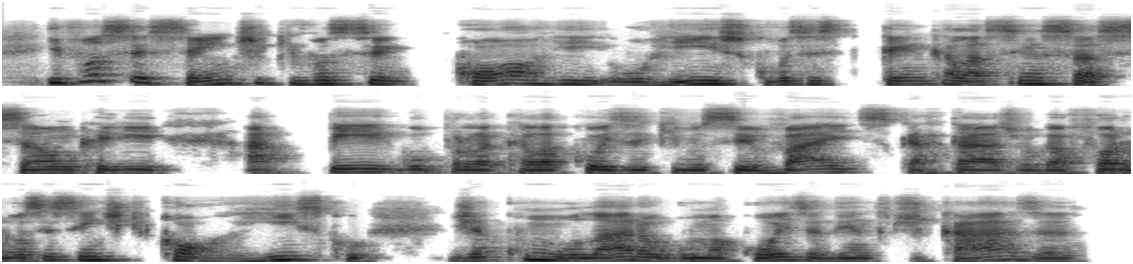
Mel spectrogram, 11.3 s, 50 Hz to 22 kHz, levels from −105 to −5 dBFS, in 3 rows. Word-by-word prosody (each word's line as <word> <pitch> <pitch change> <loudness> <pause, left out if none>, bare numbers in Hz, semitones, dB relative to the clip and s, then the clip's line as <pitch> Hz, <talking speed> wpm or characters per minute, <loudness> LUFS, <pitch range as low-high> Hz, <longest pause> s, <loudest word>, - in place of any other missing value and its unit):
E 205 - +6
você 285 -3 +1
sente 175 +2 +1
que 170 - -5
você 160 -1 +2
corre 155 -1 -1
o 130 - -3
risco, 135 +4 +2
você 150 +1 -1 0.2
tem 150 0 +1
aquela 150 -3 -1
sensação, 135 -3 +1
aquele 135 0 -1 0.3
apego 140 +2 0
por 135 -2 -2
aquela 125 0 +1
coisa 130 -2 +1
que - - -7
você 125 +1 +2
vai 130 +6 +1
descartar 135 -3 0
e 125 - -4
jogar 120 -1 -2
fora? 135 +3 +1
Você 135 +3 +1
sente 160 +1 +3
que 160 - -10
corre 130 -6 -1
risco 160 -2 0 0.3
de 140 +1 0
acumular 145 -1 +2
alguma 130 -3 0
coisa 135 +1 0
dentro 125 0 -2
de 120 - -7
casa? 125 -7 -2
140 Hz, 190 wpm, -23 LUFS, 130-155 Hz, 0.3 s, E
